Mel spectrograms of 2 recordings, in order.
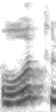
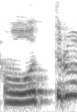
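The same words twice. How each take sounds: First: The R after the T is dropped. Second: The R after the T is pronounced. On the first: "nós comemos o R de alguns sons" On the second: "em vez de falar outro"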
